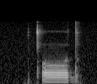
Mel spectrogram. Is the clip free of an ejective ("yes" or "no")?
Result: no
